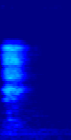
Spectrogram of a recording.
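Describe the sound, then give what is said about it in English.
A single short, breathy snort or sharp exhale from a female pet dog named Evie breathing on a person's neck, fading quickly into quiet. “Oh no, she's just like breathing on your neck.”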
